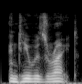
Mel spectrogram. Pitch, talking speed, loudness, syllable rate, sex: 125 Hz, 290 wpm, -15 LUFS, 6.3 syllables/s, male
